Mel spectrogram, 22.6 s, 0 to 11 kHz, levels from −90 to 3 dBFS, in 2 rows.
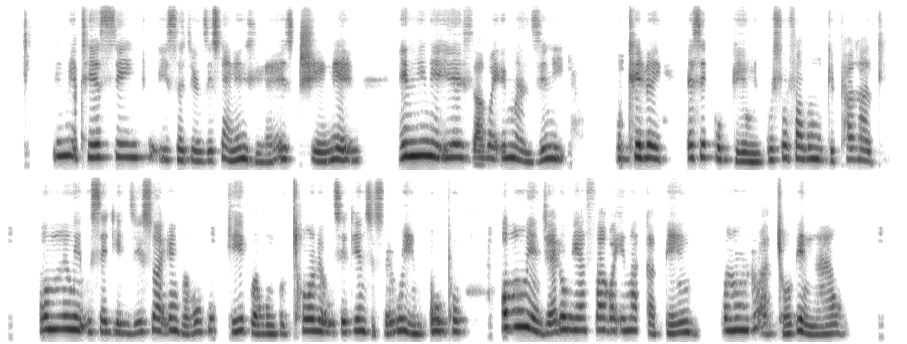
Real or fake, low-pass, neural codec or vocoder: fake; 9.9 kHz; codec, 24 kHz, 0.9 kbps, WavTokenizer, medium music audio release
